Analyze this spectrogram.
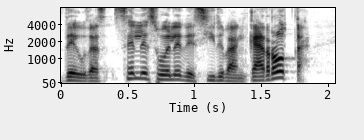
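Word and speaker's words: bancarotta: La palabra viene del italiano, que se pronuncia casi igual al español, se dice bancarrota, aunque curiosamente en español lleva doble R, mientras que en italiano lleva una sola R pero doble T.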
